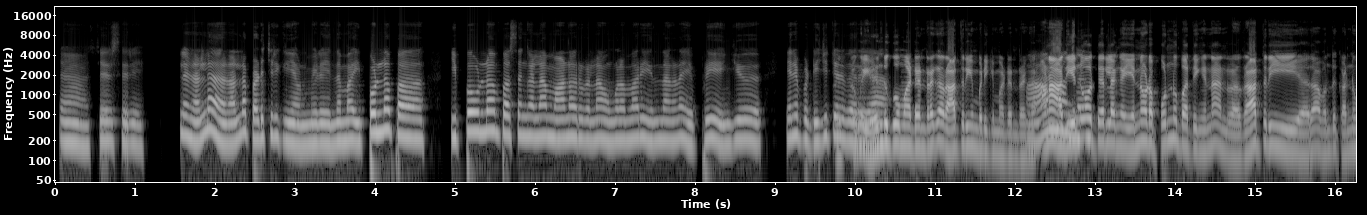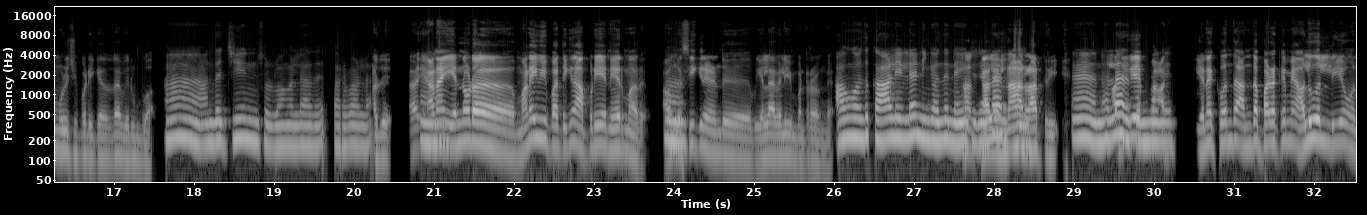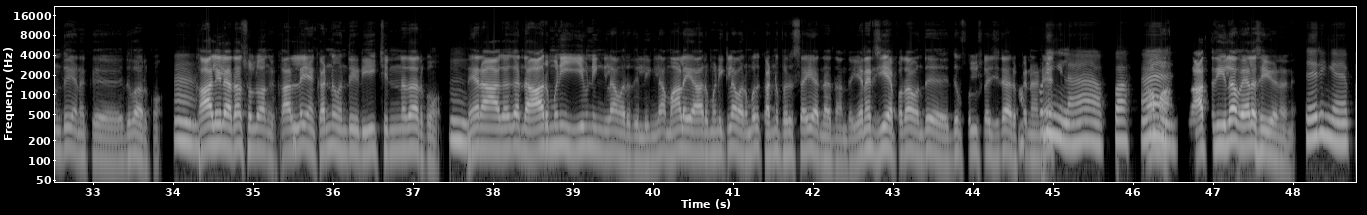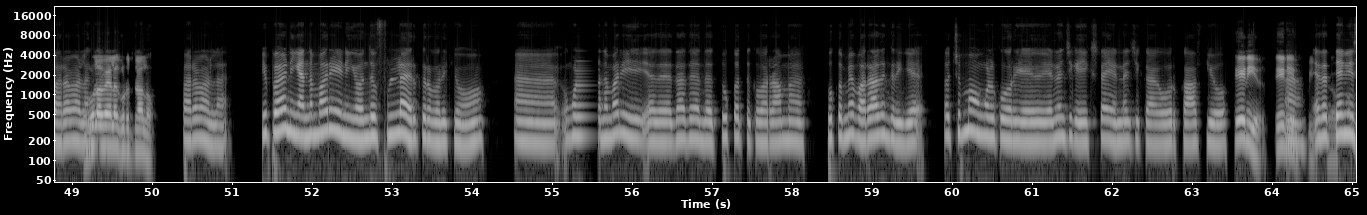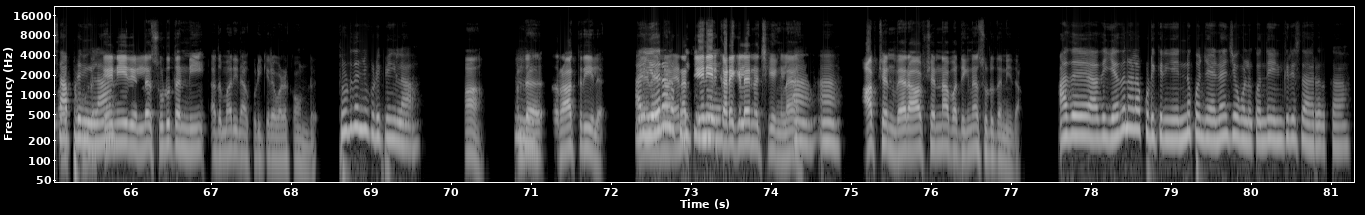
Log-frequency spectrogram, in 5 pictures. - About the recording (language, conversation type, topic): Tamil, podcast, இரவு அல்லது காலை—எந்த நேரத்தில் உங்களுக்கு ‘ஃப்லோ’ (வேலையில முழு கவனம்) நிலை இயல்பாக வரும்?
- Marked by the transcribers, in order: in English: "டிஜிட்டல்"; chuckle; other noise; in English: "எனர்ஜி"; in English: "புல் பிளெட்ஜ்ட்டா"; surprised: "அப்படிங்களா? அப்பா ஆ"; in English: "எனர்ஜிக்கு, எக்ஸ்ட்ரா எனர்ஜி"; in English: "ஆப்ஷன்"; in English: "ஆப்ஷன்"; in English: "எனர்ஜி"; in English: "இன்கிரீஸ்"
